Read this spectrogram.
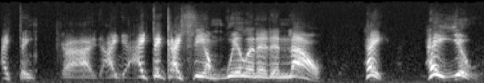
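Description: Very high, gravelly, pushy rhino. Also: male voice, measured pace, pushed and bright, dry recording, heavily acted. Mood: hungry, demanding. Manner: blunt, cocky, slangy street-tough talk. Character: pushy, dim, hungry male rhinoceros turned commodity trader. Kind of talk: 1980s satirical radio comedy acting.

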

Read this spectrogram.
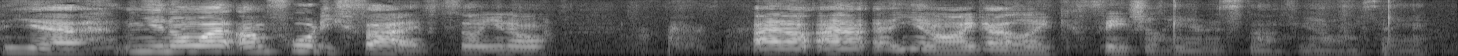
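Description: Young male prank caller: bright, forward voice, rambling and overly familiar, noisy amateur camera sound. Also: on the high side, moderate pace. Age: young adult. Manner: rambling, hesitant, overfamiliar. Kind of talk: prank phone call. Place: small cluttered room indoors. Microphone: handheld camera a few feet away.

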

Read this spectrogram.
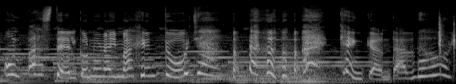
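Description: Very high, perky teenage fairy-tale princess. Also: female voice, very animated, slow, exaggerated voice. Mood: cheerful, gushing. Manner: perky, gushing, dainty. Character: sweet, cheerful teenage fairy-tale princess, eager to help. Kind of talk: animated cartoon dub acting. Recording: music under the voice.

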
